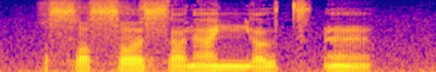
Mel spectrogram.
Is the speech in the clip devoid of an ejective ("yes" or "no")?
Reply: no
